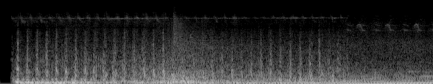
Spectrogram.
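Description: Helicopter rotor blades chopping fast and evenly over a deep engine rumble, starting abruptly. The chop settles into a steady low drone in the second half.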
